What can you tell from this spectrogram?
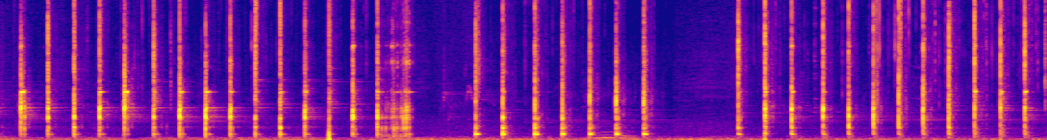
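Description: Small hand chipping hammer tapping rapidly on painted concrete steps, about four sharp metal-on-concrete knocks a second with two short pauses, knocking up the loose paint.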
